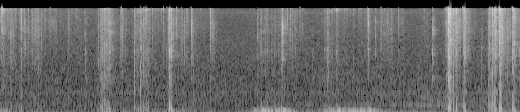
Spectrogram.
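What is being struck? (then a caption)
Bar of soap cut with a metal blade. A metal utility-knife blade cuts and scrapes strips and chips off the face of a solid, dry, oval green bar of soap held in the hand, played at double speed. Sharp, crackly scraping strokes alternate with low, rumbling grinding passes, and the bursts are short with almost no ring between them.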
